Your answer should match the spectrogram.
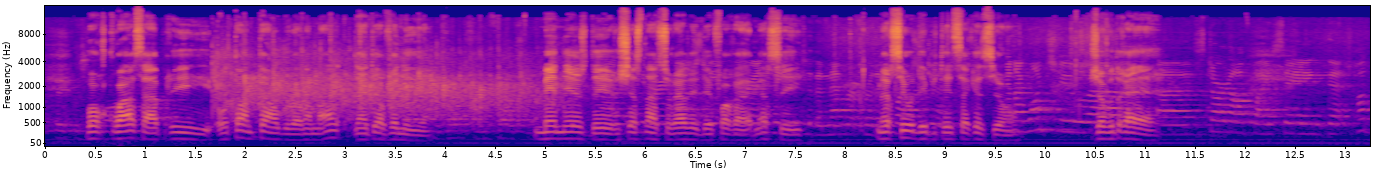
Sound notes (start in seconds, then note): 7.4 applause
